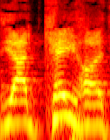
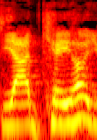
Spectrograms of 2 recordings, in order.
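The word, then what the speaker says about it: Yad Keha (ידכה): It's spelled Yad Keha. It's spelled Yud Dalid Chaf Hey, not Chaf Sofit, but Chaf Hey, to tell you that it's Yad Keha.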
